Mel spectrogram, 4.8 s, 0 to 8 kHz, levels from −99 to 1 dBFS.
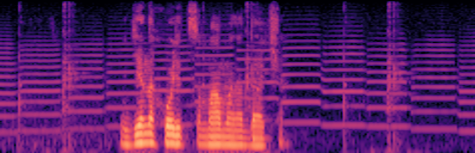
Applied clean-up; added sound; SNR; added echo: none; Dishes, pots, and pans / Chink, clink + Trumpet; 20 dB; none.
